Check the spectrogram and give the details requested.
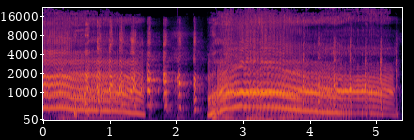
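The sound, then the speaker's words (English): A person imitates a throaty, strangled scream in two long, loud, wavering bursts, the first breaking into choppy gasps before the second rises and holds steady. “Throaty, strangly, kind of upsetting scream.”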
